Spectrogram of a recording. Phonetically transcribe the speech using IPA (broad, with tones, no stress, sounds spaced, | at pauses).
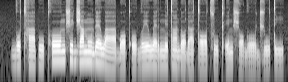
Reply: ɡ o˨ tʰ a˨ p u˨ kʰ oː˦ n ʃ ɪ˦ d͡ʒ a˦ m ũ˦ ɗ ɛ˦ w aː˨ ɓ ɔ˨˦ kʼ o˨ ɡʷ eː˦ w ɛ˦ r n ɪ˦ t ã˦ ɗ ɔ˨ ɗ a˨ t ɔ˨ t͡s u˨ kʼ e˦ n ʃ ɔ˨ ɡ oː˨ d͡ʒ u˨ t i˦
